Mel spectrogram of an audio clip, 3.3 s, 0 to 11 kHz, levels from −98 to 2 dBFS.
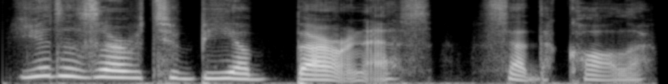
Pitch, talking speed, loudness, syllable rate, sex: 225 Hz, 160 wpm, -19 LUFS, 4.8 syllables/s, female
